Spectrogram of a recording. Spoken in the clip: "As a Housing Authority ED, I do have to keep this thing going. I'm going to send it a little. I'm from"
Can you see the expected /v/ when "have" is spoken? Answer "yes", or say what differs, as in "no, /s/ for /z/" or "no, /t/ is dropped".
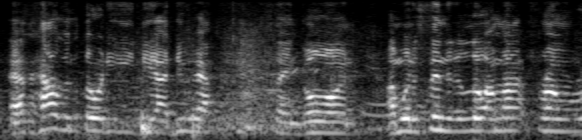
no, /f/ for /v/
